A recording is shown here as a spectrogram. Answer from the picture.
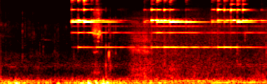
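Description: A high, bright metallic ringing like a small chime, struck about three times roughly a second apart, each ring lingering. A steady low rumble runs underneath.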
